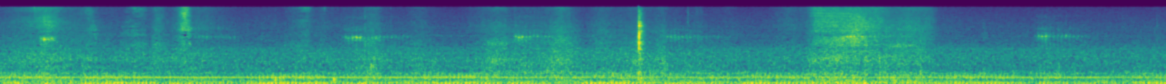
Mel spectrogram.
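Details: Purring female Ragdoll cat during her bedtime routine, a soothing sound said to make the listener sleepy; continuous low rumbling with rhythmic swells, occasional soft clicks and rustling, and one brief sharp tap midway.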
